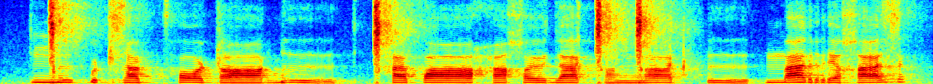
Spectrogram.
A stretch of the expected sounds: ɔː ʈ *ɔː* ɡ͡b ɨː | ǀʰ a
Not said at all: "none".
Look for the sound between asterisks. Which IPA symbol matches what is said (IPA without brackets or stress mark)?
ɑː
